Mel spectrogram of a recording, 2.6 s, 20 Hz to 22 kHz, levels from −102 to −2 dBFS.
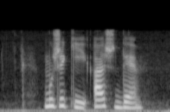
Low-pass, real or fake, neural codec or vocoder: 7.2 kHz; real; none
